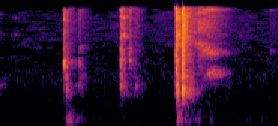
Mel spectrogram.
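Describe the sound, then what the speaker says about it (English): Three quick clusters of keystrokes on a computer keyboard as a value is typed in, crisp and close against a quiet room, the last burst slightly longer. "so I have to type it in."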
